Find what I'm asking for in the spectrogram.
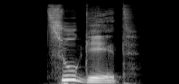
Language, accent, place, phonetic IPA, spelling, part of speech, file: German, Germany, Berlin, [ˈt͡suːˌɡeːt], zugeht, verb, De-zugeht.ogg
- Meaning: inflection of zugehen: 1. third-person singular dependent present 2. second-person plural dependent present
